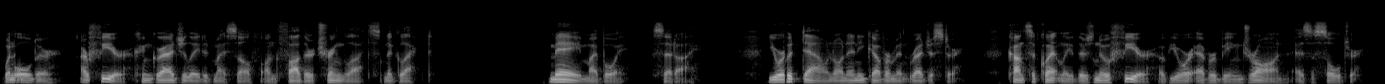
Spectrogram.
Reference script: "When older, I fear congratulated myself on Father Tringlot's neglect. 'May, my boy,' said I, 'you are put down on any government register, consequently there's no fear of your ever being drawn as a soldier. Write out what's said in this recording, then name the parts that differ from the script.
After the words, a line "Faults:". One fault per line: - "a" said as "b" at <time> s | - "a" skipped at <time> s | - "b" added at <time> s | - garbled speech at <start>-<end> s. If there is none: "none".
"When older, I fear congratulated myself on Father Tringlot's neglect. 'May, my boy,' said I, 'you are put down on any government register, consequently there's no fear of your ever being drawn as a soldier.
Faults:
none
